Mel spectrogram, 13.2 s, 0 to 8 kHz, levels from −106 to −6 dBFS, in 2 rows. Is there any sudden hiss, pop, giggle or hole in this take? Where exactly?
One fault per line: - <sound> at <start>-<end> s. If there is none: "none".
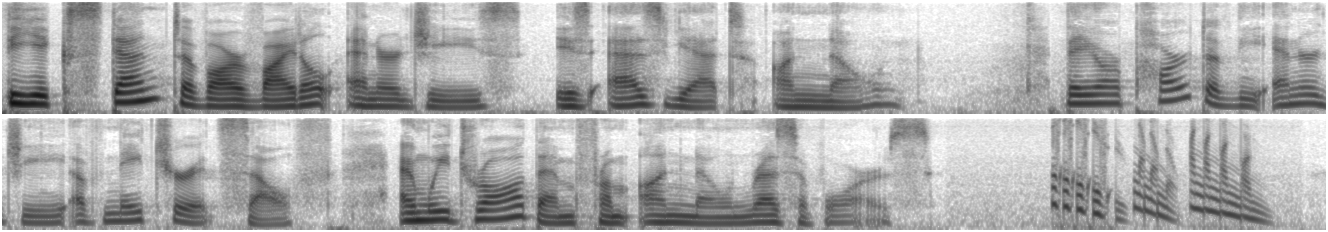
- chirp at 11.9-13.0 s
